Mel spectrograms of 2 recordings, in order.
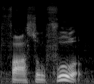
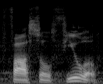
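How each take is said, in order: First: The second word sounds like 'fool'. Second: The second word sounds like 'fyool'. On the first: The speaker calls it wrong. "not fossil fool" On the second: The speaker calls it right. "learn how to pronounce fossil fuel"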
